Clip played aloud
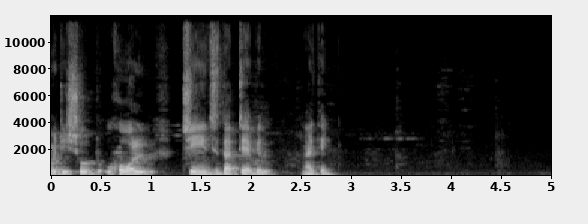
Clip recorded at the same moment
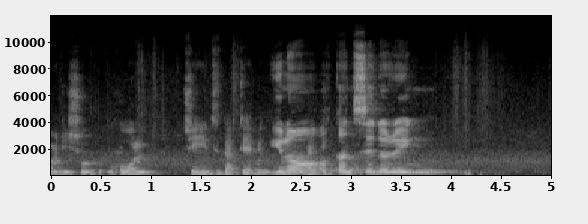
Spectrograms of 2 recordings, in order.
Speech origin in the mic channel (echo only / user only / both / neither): both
